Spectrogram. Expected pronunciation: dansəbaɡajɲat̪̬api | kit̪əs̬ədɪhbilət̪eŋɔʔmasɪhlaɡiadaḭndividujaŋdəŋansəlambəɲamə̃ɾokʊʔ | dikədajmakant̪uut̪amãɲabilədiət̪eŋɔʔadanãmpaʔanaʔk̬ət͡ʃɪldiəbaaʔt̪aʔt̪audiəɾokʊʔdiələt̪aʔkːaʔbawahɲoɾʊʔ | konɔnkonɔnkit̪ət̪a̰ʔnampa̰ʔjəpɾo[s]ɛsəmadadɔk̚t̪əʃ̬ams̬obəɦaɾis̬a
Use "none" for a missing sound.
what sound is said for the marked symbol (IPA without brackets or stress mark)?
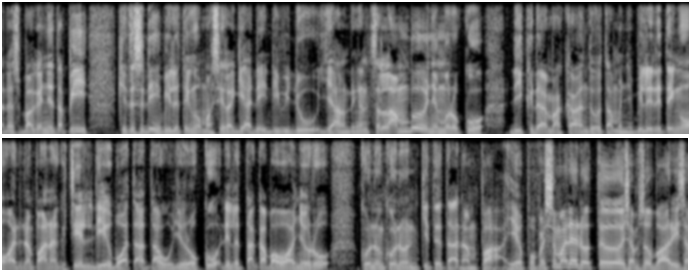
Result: f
